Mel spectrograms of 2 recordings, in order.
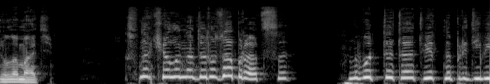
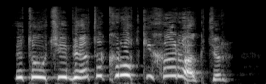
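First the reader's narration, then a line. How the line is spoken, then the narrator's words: Mother exclaiming. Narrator (Russian): воскликнула мать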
